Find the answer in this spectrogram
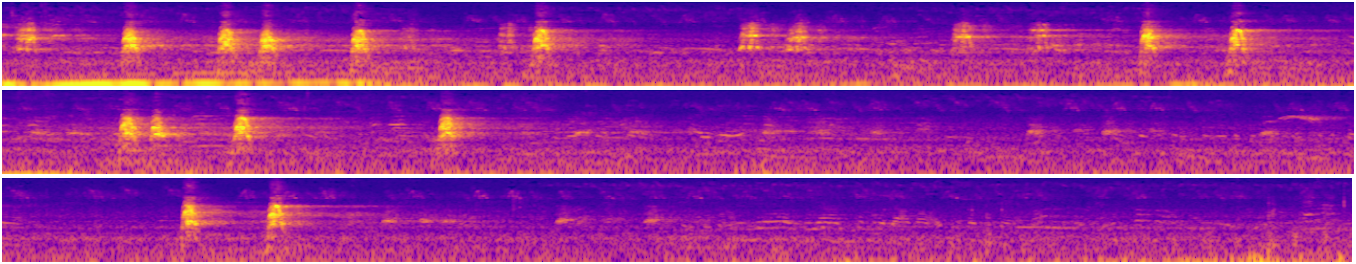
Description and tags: Two small dogs barking at each other, with some bird chirping and indistinct chatter of people in the recording too. A Sunday afternoor in spring in a small town.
